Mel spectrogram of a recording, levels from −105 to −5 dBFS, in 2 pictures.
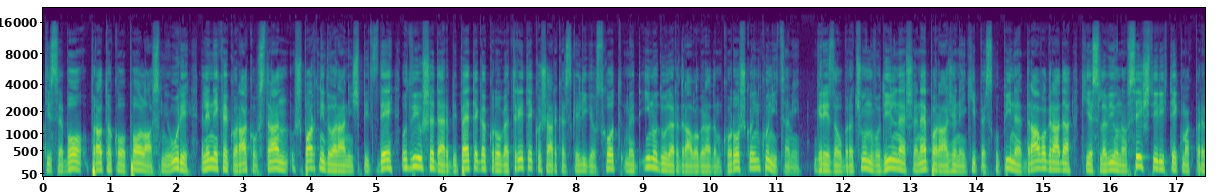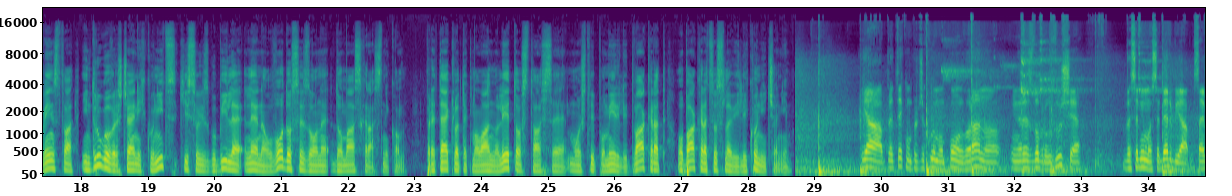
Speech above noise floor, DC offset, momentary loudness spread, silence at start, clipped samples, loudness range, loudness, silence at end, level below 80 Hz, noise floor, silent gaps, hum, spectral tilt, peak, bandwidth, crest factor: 23 dB; under 0.1%; 8 LU; 0.05 s; under 0.1%; 3 LU; -24 LUFS; 0 s; -42 dBFS; -46 dBFS; none; none; -6 dB/octave; -4 dBFS; 19 kHz; 20 dB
